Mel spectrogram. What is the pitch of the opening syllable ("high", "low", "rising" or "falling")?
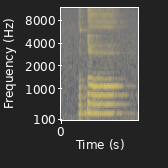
high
